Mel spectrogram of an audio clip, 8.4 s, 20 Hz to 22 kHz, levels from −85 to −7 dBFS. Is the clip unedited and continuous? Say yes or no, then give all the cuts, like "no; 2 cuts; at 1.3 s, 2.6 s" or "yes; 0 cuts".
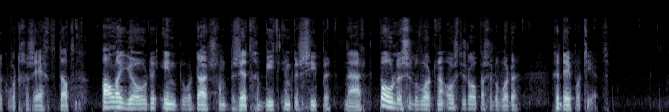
no; 1 cut; at 4.6 s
